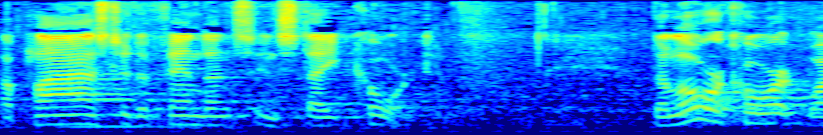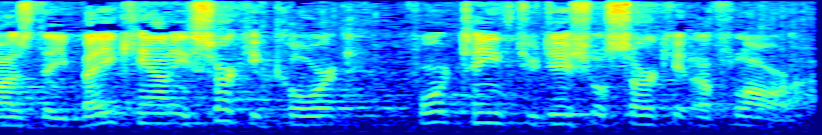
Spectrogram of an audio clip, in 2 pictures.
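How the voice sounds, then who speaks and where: A man's voice: fairly high pitch, bright, forceful tone. A man reading scripted narration aloud as narrator at a public event in a large hall. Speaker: narrator at a readers theater event. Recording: echoey hall, clear background noise.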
